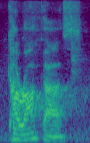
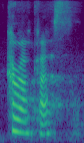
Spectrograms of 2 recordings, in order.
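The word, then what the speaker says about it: Caracas: Karacas. Karacas. May I please have the definition? Karacas is a city near the Caribbean coast of Venezuela. Caracus.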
